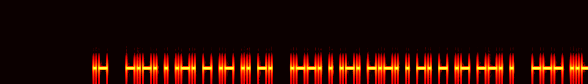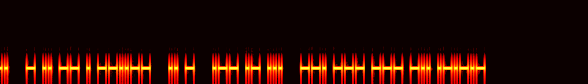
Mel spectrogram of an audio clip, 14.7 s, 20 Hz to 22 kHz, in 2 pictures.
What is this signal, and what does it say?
Morse code, heard as a keyed tone, about 34 wpm, 700 Hz. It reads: A CERTAIN PERCENTAGE OF TIME, IT WAS GOOD.
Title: Sentences from Top 1300 Words 35wpm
